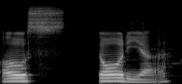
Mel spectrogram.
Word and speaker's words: Austria: I'm pretty sure it's like Ostoria with one less syllable.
